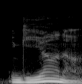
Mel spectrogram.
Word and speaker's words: Guiana: Guiana Space Center, Placid's Cosmodrome. Then, I found this place. Ah, so that's how you pronounce it in English. Guyana Space Center.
